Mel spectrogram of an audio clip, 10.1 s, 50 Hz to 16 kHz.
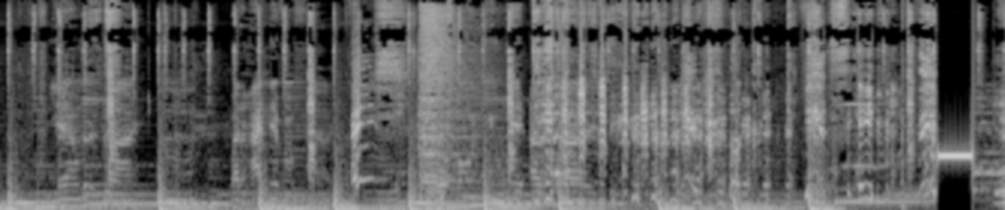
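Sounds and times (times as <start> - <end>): hip-hop beat with deep bass: 0.0 - 10.0
censor bleep: 9.4 - 9.9.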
